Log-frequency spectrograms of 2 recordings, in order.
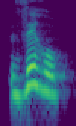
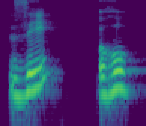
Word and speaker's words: zéro: It's the same as in English, but with a different pronunciation. Zéro. Zéro.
